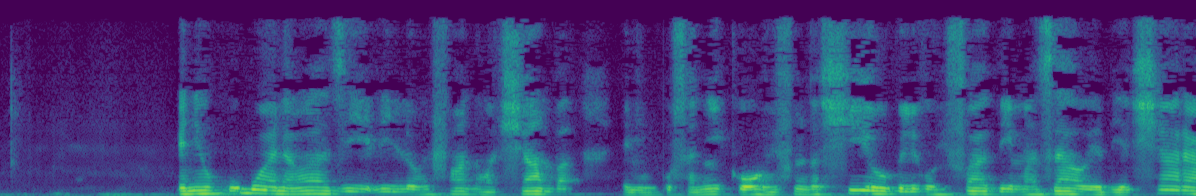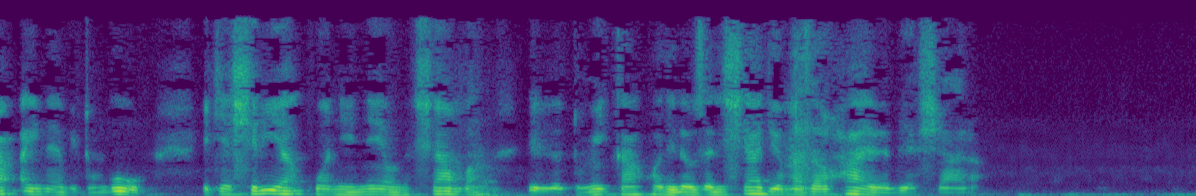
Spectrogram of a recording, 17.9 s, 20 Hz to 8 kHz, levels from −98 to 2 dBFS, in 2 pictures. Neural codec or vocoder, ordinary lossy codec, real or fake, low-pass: codec, 24 kHz, 1.2 kbps, DualCodec; MP3, 32 kbps; fake; 7.2 kHz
